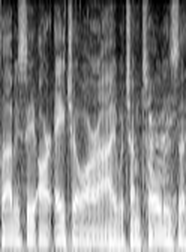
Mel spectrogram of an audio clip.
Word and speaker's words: Rhori: And mine is spelled, obviously, R-H-O-R-I, which I'm told is the Scottish spelling of the Irish name found in my family way back when.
